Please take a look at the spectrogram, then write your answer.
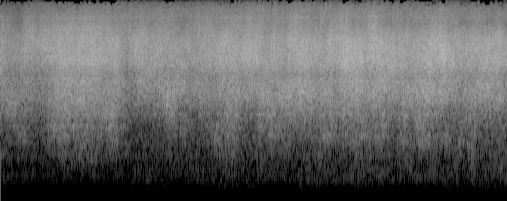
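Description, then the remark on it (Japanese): A shower sprays steadily, rinsing shampoo foam from hair with a bright, continuous hiss of falling water that swells slightly in places. No one speaks. “それでは泡を流しますね。”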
